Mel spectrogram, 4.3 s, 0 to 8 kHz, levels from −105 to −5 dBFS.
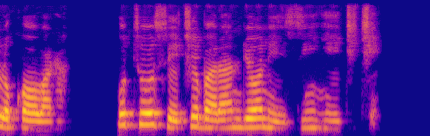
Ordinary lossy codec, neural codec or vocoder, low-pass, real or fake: none; none; 7.2 kHz; real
